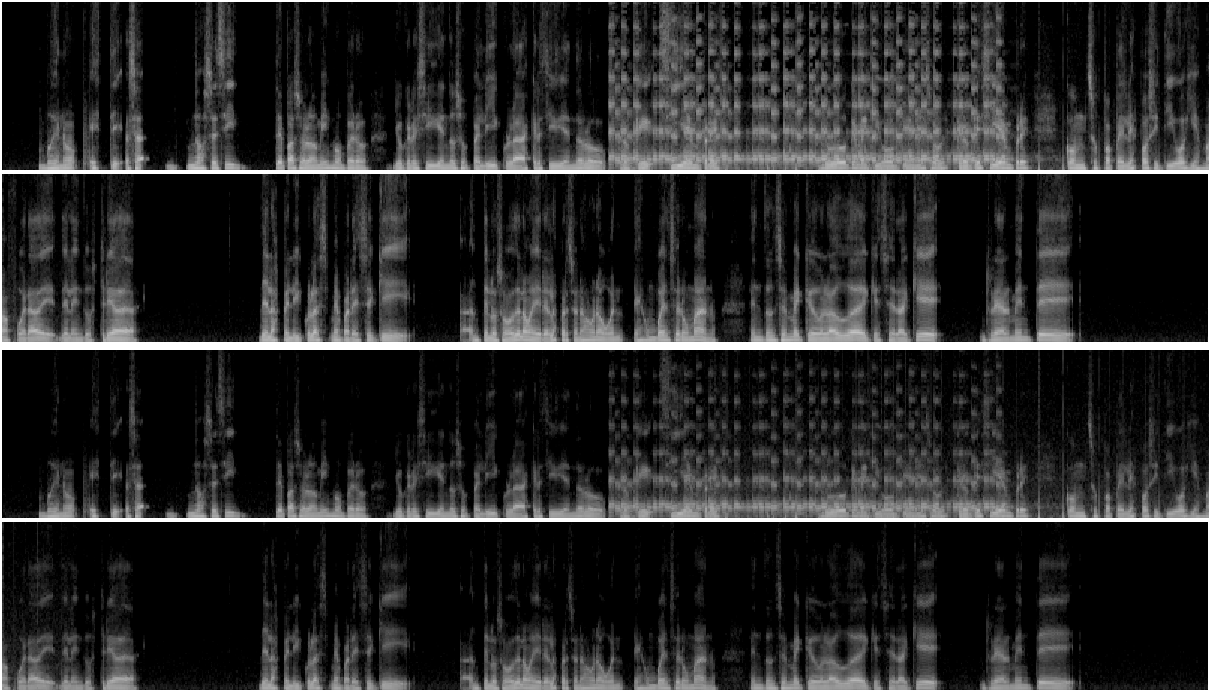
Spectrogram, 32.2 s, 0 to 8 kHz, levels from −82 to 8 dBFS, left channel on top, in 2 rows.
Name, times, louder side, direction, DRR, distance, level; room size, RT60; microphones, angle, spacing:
voice 1, 0.5-3.3 3.7-4.9 5.2-9.6 10.9-17.9 19.5-21.5 22.2-25.6 26.1-28.6 29.1-30.4, left 4 dB, 35° left, 0.3 m, -24 dB
sound 1, 8.1-13.9, left 5 dB, 65° left, 0.9 m, -29 dB
sound 2, 9.4-17.1, equal, 20° right, 4.4 m, -45 dB
open air
head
